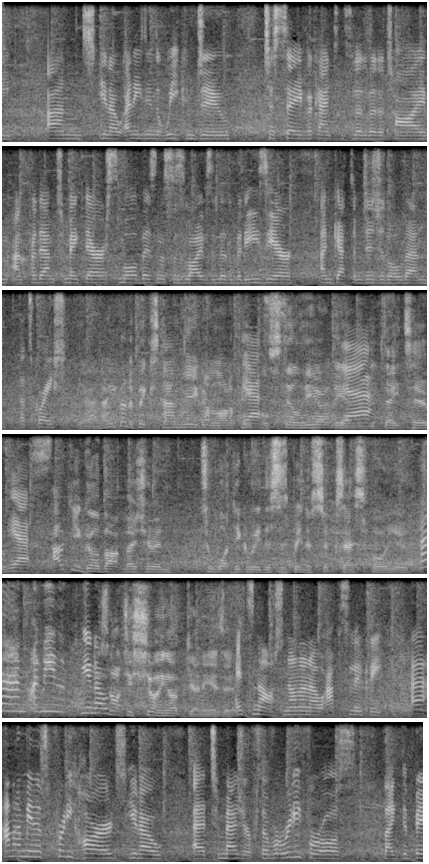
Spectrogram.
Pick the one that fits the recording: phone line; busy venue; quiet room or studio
busy venue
